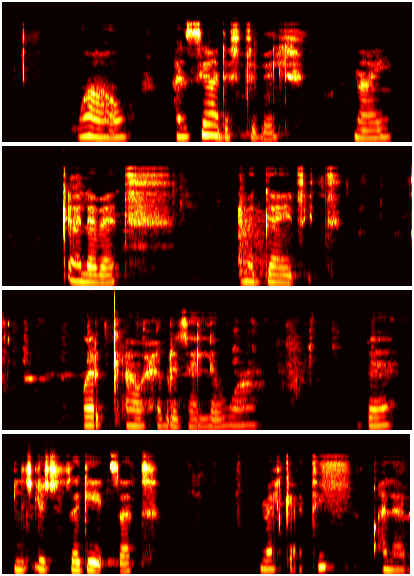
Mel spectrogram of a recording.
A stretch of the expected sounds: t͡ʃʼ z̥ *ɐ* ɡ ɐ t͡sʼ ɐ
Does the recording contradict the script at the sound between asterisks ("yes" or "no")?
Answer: no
